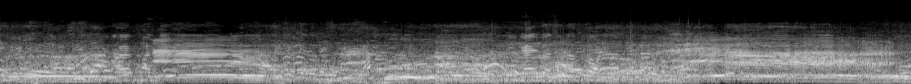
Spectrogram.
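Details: Several arched, drawn-out moos from Sahiwal bull calves being traded at a busy cattle market in Joypurhat, Bangladesh, 17 August 2024, heard amid constant human talk and market crowd noise.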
